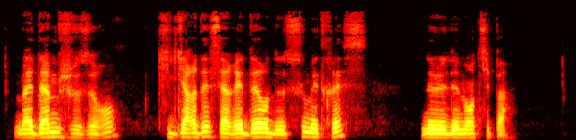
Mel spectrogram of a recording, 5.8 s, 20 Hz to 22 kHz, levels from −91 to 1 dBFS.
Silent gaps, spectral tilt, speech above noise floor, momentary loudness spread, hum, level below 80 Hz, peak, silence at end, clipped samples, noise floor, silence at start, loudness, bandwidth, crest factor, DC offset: none; -6 dB/octave; 48 dB; 15 LU; none; -66 dBFS; -2 dBFS; 0.7 s; under 0.1%; -67 dBFS; 0.15 s; -19 LUFS; 16 kHz; 18 dB; under 0.1%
